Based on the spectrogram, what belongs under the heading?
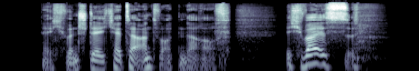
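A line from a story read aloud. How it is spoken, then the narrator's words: Heavy male sigh. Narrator (German): er seufzte schwer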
